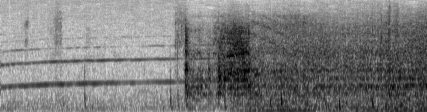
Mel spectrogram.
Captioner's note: siren fading away; engine starts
